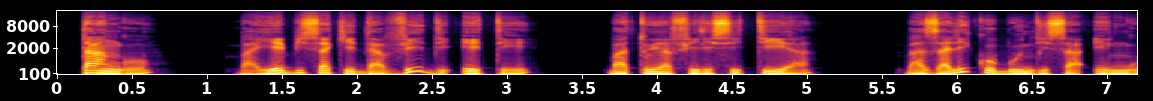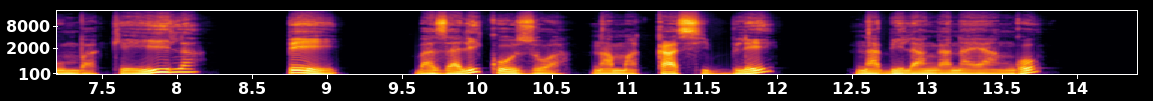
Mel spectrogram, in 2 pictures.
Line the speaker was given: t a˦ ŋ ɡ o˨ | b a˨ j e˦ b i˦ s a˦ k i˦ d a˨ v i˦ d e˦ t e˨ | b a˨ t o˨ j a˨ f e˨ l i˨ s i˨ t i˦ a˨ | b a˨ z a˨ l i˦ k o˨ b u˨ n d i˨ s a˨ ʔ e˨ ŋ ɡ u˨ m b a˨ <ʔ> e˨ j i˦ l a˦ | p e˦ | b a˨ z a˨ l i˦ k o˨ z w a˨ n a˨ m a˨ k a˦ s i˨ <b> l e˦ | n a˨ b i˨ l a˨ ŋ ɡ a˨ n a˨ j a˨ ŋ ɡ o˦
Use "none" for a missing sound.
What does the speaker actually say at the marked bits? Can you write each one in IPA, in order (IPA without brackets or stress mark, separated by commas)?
k, b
